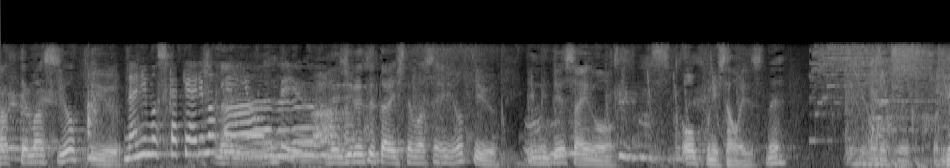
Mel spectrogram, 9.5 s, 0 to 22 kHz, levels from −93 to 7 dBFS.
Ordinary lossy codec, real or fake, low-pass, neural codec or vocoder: none; real; 7.2 kHz; none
